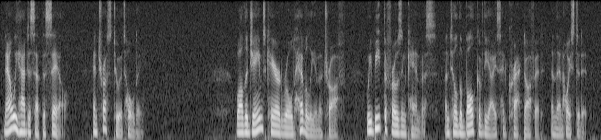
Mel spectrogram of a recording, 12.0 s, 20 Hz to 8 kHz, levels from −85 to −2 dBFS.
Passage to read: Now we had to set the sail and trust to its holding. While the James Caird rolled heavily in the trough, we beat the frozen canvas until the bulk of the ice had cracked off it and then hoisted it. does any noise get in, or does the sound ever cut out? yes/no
no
